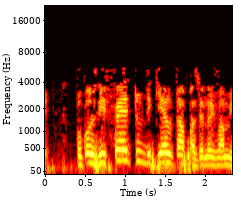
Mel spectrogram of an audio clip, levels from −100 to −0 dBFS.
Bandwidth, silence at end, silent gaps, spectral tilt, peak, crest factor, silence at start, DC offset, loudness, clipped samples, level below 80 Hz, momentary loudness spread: 5.8 kHz; 0 s; none; -5 dB/octave; -6 dBFS; 16 dB; 0 s; under 0.1%; -21 LUFS; under 0.1%; -44 dBFS; 6 LU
